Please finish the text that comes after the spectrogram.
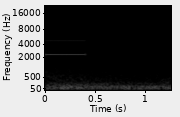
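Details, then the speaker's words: DJI Phantom 3 Standard remote controller beeps once, high-pitched, over wind and motor hiss while flying far with a range extender near 1650 maximum distance; low controller battery warning. "my controller is low if you can hear it beeping in the video"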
